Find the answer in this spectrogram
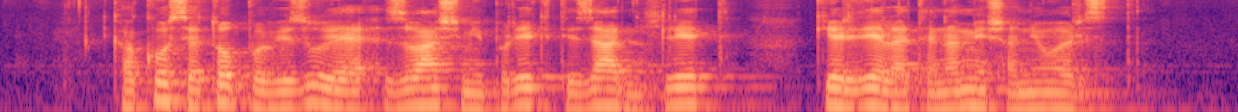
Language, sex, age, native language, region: Slovenian, male, 50-59, Slovenian, Carinthia region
